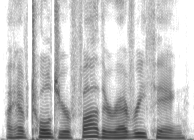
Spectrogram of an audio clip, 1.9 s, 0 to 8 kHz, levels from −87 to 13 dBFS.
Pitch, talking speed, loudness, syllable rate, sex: 170 Hz, 185 wpm, -14 LUFS, 5.6 syllables/s, female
